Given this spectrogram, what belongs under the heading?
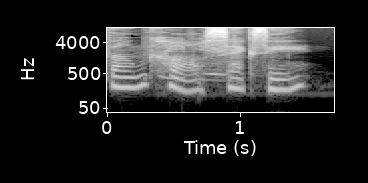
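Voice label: Female Phone Call Sexy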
